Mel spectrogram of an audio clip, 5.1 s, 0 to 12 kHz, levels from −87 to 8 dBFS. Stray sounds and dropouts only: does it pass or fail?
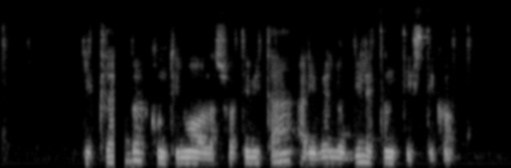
fail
